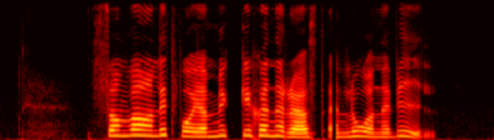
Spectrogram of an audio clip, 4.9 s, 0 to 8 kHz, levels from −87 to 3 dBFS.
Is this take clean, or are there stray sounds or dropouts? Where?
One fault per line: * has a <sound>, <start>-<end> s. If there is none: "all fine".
* has a dropout, 3.3-3.4 s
